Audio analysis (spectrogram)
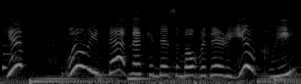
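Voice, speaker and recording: A woman voicing a perky, supportive tiny fairy companion with a squeaky delivery in an anime game. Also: sing-song, fairly quick, loud music behind the voice. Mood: encouraging. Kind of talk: scripted anime game dialogue.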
